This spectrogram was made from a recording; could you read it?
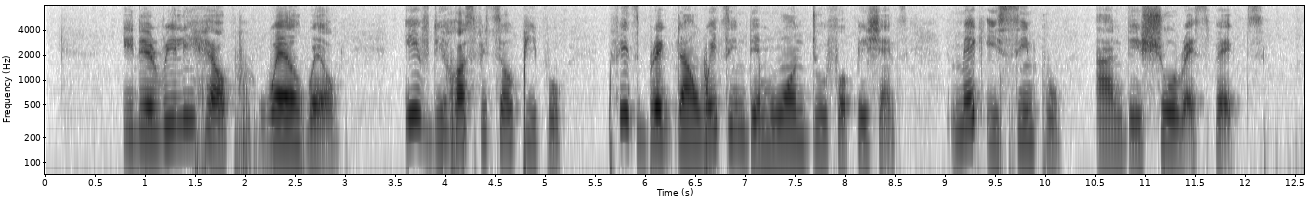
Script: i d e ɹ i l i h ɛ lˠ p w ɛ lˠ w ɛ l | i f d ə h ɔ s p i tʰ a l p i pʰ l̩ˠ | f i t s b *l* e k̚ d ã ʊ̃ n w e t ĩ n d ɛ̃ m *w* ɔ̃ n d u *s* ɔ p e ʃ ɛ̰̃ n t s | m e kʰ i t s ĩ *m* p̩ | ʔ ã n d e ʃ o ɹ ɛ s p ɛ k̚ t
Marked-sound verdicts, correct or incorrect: incorrect, correct, incorrect, correct

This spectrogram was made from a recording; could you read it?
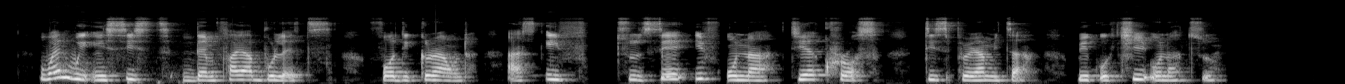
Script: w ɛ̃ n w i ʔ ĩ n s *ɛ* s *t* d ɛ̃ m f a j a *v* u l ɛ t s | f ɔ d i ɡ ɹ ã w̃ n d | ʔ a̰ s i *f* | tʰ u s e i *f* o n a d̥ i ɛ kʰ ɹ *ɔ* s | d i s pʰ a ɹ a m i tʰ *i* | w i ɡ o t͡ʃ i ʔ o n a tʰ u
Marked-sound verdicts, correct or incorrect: incorrect, correct, incorrect, correct, correct, correct, incorrect

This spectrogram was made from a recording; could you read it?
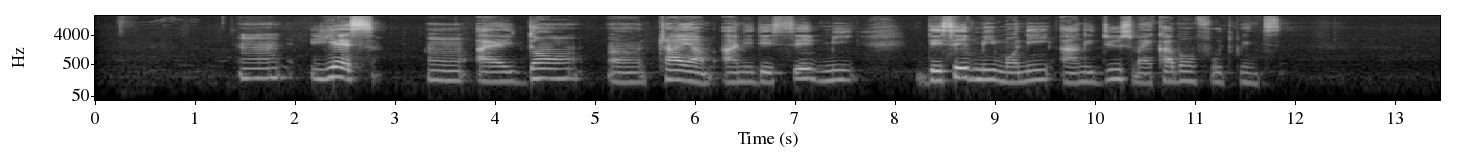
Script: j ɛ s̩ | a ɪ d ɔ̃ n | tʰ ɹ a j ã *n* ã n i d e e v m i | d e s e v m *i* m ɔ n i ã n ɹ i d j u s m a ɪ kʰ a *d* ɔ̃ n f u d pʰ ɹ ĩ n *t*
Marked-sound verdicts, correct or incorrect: incorrect, correct, incorrect, correct

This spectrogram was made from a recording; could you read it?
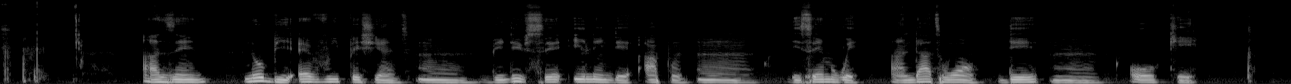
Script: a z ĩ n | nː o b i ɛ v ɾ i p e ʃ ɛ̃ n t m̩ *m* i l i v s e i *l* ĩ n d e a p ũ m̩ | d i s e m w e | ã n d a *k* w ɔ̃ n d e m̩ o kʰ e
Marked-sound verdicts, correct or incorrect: incorrect, correct, incorrect

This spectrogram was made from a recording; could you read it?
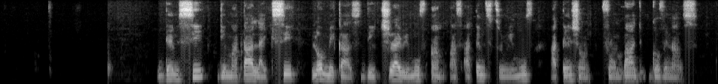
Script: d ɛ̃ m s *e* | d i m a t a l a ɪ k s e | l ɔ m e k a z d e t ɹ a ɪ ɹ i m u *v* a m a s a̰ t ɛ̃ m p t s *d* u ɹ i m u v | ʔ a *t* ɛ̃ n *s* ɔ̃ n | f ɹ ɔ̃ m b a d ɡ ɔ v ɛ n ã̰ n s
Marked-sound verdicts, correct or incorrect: incorrect, correct, incorrect, correct, incorrect

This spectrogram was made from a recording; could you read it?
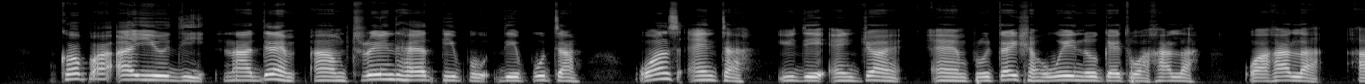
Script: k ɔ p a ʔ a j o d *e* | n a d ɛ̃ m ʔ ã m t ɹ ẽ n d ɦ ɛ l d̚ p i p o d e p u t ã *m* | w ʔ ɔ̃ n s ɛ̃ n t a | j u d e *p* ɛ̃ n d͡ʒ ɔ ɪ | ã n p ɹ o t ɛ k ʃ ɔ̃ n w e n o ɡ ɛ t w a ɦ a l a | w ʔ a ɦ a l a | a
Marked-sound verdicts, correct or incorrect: incorrect, correct, incorrect

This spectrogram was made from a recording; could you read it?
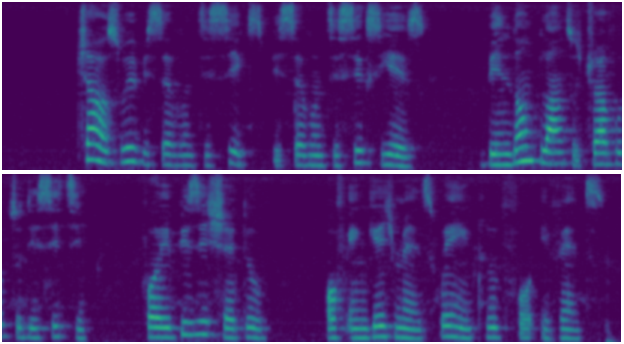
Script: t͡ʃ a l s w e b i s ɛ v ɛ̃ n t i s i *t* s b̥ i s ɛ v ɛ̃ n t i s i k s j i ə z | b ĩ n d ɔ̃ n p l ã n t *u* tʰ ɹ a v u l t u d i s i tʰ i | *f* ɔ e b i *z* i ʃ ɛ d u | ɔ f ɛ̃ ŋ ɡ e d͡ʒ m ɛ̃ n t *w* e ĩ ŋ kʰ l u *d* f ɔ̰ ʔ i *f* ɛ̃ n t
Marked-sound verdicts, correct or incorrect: incorrect, correct, correct, correct, correct, correct, incorrect

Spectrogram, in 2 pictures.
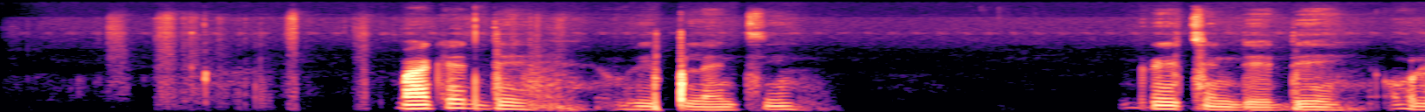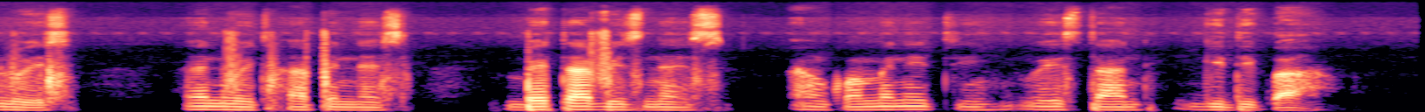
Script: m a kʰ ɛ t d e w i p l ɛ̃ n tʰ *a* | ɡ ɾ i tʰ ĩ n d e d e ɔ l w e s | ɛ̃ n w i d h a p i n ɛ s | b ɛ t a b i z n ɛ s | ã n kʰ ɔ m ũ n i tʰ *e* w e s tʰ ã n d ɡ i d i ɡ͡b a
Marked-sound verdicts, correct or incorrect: incorrect, incorrect

